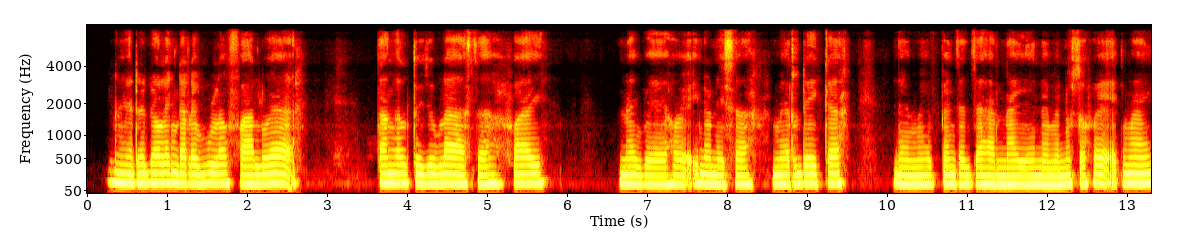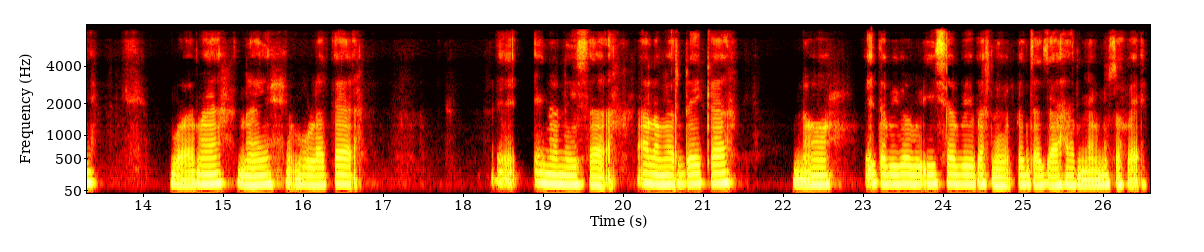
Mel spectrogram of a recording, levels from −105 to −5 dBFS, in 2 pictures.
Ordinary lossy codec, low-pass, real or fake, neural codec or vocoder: AAC, 48 kbps; 7.2 kHz; real; none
